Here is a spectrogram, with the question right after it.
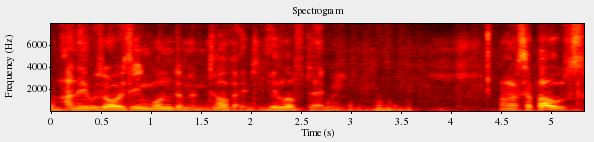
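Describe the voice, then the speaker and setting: A man with an English accent speaks at a moderate pace in a medium pitch, with fairly even intonation and long, frequent pauses. Noticeable background noise and audible room echo surround his voice. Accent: English regional accent, viewers remark on it. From northern England, Manchester. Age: 70s. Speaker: vlogger. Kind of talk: casual walking vlog commentary. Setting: outdoors, walking along the promenade.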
